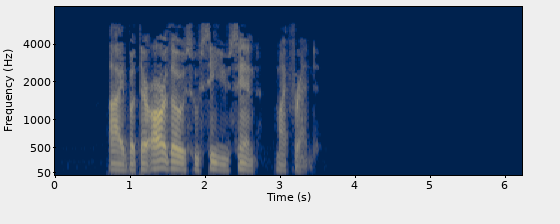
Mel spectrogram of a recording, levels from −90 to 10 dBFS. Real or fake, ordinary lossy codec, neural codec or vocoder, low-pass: fake; MP3, 24 kbps; codec, 16 kHz, 8 kbps, FunCodec, trained on LibriTTS, 25 frames a second; 7.2 kHz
